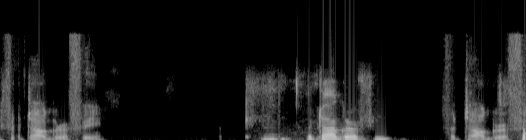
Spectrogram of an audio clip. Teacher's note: the stress is on the second syllable here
